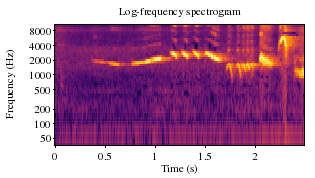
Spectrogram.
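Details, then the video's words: A white-rumped shama sings, played to rouse caged birds into full form: a long smooth whistle rising gently, then quick pulsed notes and a jumble of richer warbling. "tiếng chích chòe lửa hót dùng kích chim căng lửa hiệu quả"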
